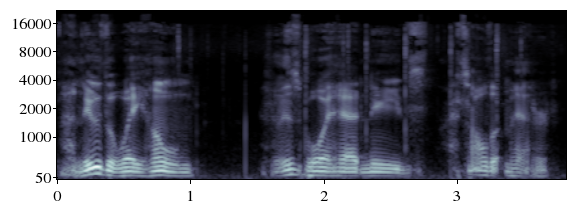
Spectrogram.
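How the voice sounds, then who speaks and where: An actor playing a troubled, guilt-ridden husband in an audio drama, recounting a memory in a halting, hesitant, brooding monologue. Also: male voice, low voice, steady tone, creaky, darkish tone. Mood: anxious remembering.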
